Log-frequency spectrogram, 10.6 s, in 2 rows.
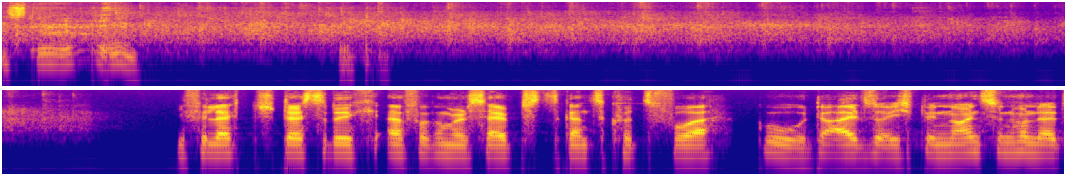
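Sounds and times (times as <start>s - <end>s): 
audience applause: 0.0s - 5.8s
speech: 0.1s - 0.9s, 1.7s - 2.1s, 6.2s - 10.6s.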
